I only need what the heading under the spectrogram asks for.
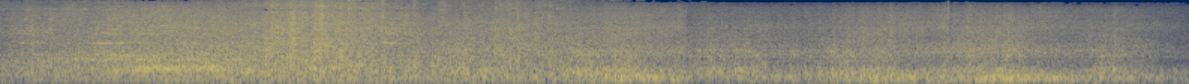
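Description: Freight trains pass through the narrow Rhine valley in Germany, one every minute; a steady, loud roar of rolling wagons with rhythmic clickety-clack from the wheels and faint metallic squeals, filling the whole stretch without any voices.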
